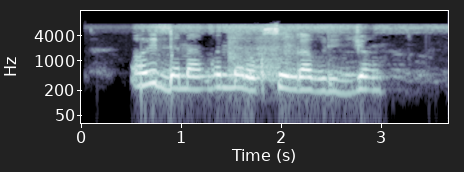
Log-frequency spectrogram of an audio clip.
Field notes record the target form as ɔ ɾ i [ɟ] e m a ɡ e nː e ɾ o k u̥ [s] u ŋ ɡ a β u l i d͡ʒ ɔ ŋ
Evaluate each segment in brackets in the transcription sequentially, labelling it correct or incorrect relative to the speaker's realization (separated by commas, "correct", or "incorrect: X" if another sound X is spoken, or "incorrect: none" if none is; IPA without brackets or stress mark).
incorrect: d, correct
